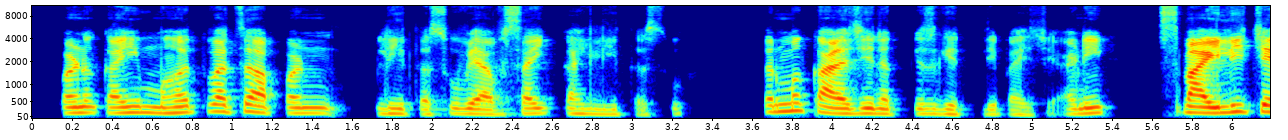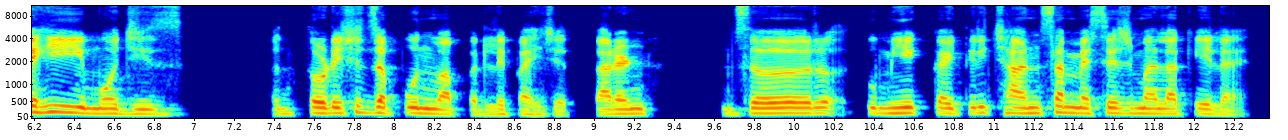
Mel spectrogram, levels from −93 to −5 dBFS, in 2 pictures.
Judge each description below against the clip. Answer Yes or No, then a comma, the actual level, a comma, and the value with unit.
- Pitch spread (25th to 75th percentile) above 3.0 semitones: Yes, average, 3.5 semitones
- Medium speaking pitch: Yes, medium, 150 Hz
